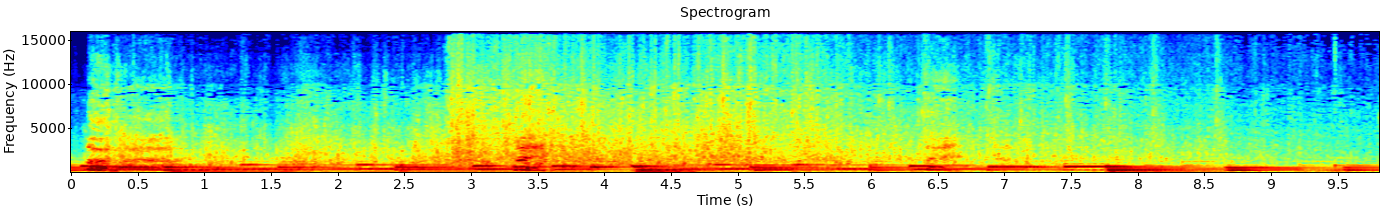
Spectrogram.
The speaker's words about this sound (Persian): مثل این که بارون نمیخواد بند بیاد.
